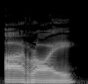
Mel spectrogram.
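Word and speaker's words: อร่อย: So just like tasty is like alloy. Alloy. If you want to do it like correctly it's aroy.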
